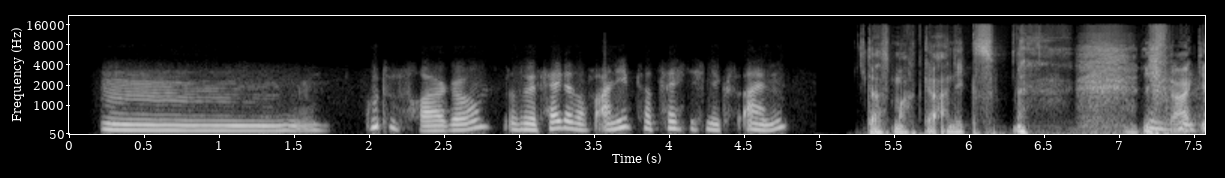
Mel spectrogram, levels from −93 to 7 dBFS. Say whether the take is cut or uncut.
cut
